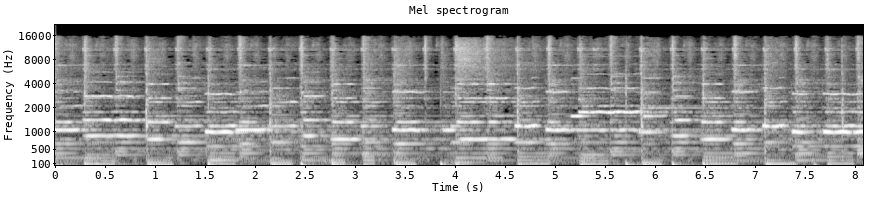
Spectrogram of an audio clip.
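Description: Instrumental Christmas music backing track with a steady beat, a low bass line and tinkling bell-like tones, playing through a pause in the children's recorder part.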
